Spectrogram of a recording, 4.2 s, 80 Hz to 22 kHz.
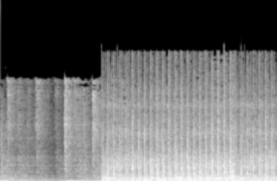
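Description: Bell UH-1 'Huey' helicopter with its two-bladed main rotor turning, running on the ground close by. It sets in about a second and a half in, after a moment of music, as a loud, rapid, even chopping of the blades.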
